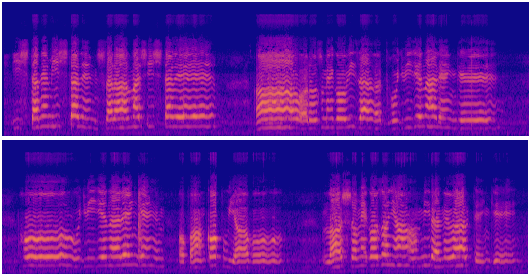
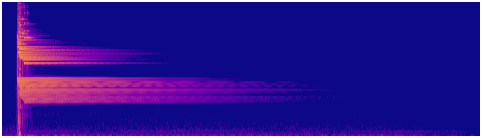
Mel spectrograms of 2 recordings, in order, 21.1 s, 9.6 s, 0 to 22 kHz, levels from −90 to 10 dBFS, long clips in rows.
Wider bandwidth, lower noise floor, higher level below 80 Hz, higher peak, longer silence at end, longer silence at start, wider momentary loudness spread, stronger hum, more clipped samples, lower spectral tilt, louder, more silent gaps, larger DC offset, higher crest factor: second, 15 kHz vs over 20 kHz; second, -61 dBFS vs -82 dBFS; second, -78 dBFS vs -58 dBFS; second, -12 dBFS vs 0 dBFS; second, 0.25 s vs 7.35 s; about the same, 0.2 s vs 0.3 s; second, 15 LU vs 28 LU; neither; neither; first, -1.5 dB/octave vs 4 dB/octave; second, -29 LUFS vs -14 LUFS; neither; neither; second, 16 dB vs 26 dB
